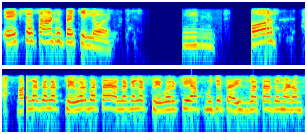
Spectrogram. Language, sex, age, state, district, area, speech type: Hindi, female, 45-60, Rajasthan, Jodhpur, urban, conversation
